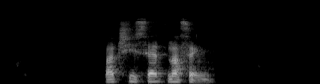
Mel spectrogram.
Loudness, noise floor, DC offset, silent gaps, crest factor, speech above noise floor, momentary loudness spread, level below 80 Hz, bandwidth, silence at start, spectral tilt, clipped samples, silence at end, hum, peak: -29 LUFS; -77 dBFS; under 0.1%; none; 24 dB; 49 dB; 9 LU; -72 dBFS; 9.2 kHz; 1.05 s; -4.5 dB/octave; under 0.1%; 1.1 s; none; -8 dBFS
